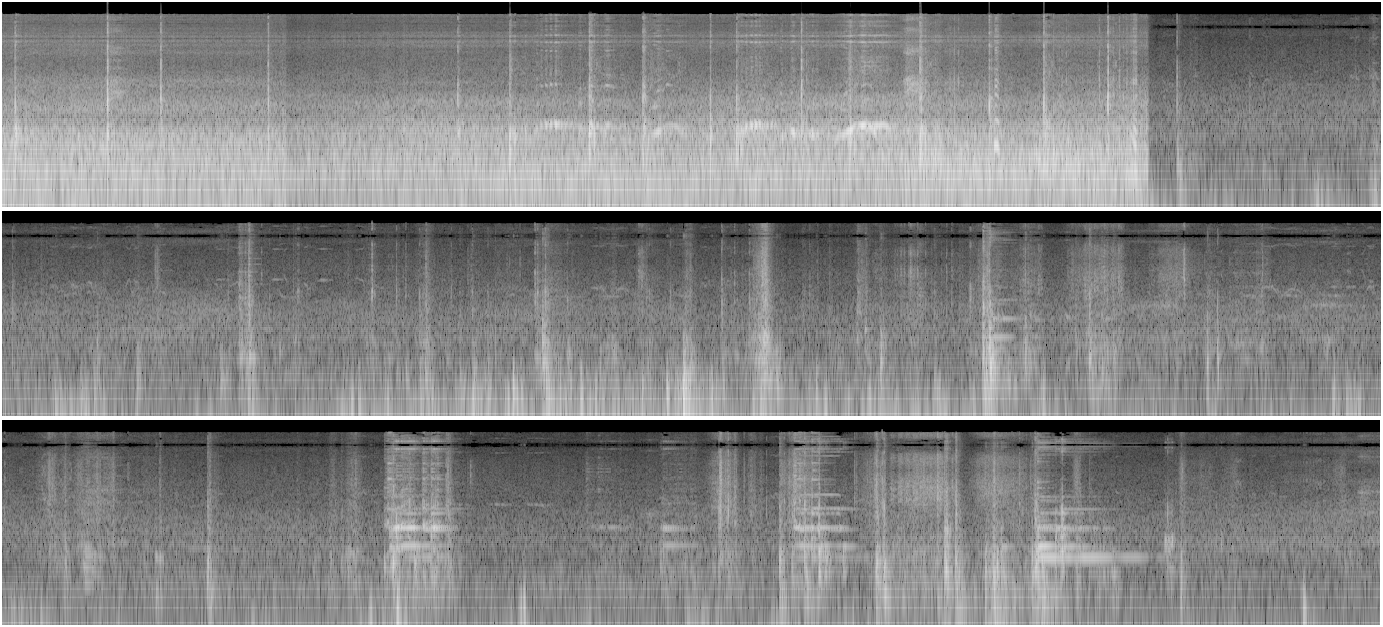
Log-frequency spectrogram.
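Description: Loud singing that stops abruptly about nine seconds in. After that, quiet outdoor sound with scattered knocks and a few short vocal sounds.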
